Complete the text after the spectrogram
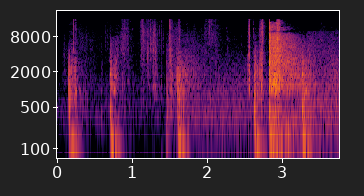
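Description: A rifle is reloaded with metallic clicks and clacks.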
